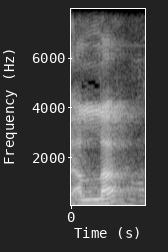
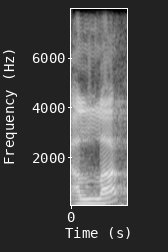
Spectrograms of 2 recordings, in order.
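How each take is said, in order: First: It is said at normal volume. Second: It is said more loudly.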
